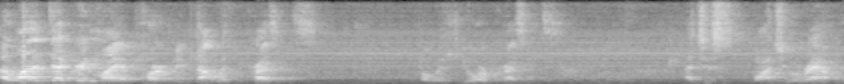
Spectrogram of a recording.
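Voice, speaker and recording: A man at a moderate pace, with big swings in loudness, long, frequent pauses and noticeable background noise. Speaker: spoken word poet. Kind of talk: spoken word performance. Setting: live concert venue.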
